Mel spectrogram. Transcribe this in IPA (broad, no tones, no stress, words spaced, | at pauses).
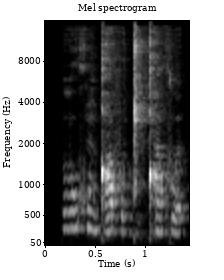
luxʷ ə̃ ɡ͡ǃa fɤɡ͡ǁɘǃʰɛ̃xʷɾɛ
